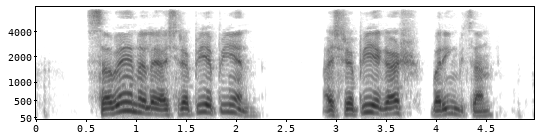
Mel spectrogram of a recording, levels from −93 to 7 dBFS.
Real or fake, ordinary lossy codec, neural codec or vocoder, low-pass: real; MP3, 64 kbps; none; 7.2 kHz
